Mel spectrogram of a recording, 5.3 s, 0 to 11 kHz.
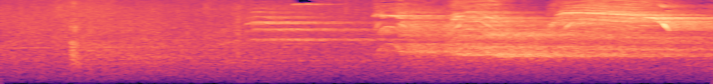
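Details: Belugas Hodoi, Taanya and Mirai being moved between pools and trained at Port of Nagoya Public Aquarium, 23 February 2021: a brief click-like pop, then layered, overlapping tonal whistles with rich harmonics that swell louder and bend in pitch over three seconds.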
